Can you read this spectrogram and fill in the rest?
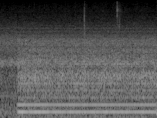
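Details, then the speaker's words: NUX Cerberus pedal at high gain: a steady, thin, fixed-pitch whine starts suddenly over the hiss whenever the display changes, interference from the display bleeding into the signal; display interference whine. "shows something there you get this noise this interference it's like a whining noise you could probably live with that like i do with a noise game whatever"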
